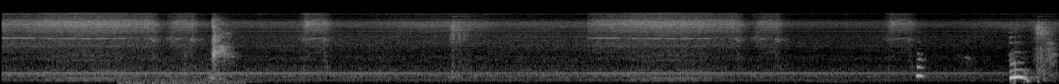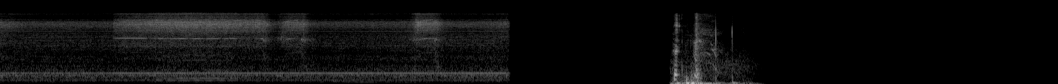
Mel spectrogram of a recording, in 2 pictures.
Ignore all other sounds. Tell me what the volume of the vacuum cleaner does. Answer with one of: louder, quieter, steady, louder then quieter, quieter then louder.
quieter.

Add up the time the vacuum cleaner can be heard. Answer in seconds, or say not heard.
16 s.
